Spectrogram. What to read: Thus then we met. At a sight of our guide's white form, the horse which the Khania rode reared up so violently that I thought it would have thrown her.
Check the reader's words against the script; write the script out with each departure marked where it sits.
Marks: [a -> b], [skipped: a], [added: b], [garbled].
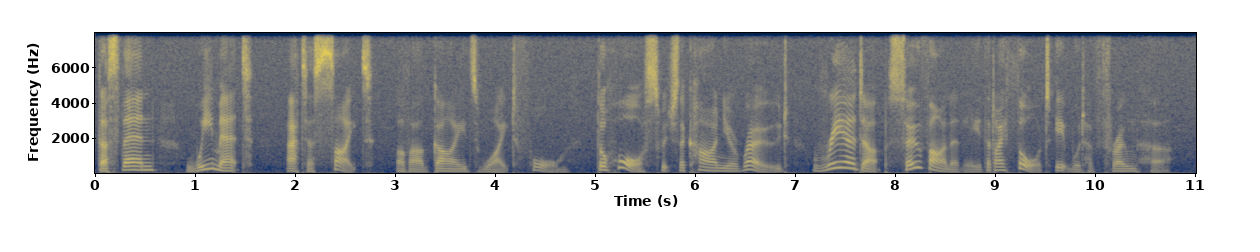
Thus then we met. At a sight of our guide's white form, the horse which the Khania rode reared up so violently that I thought it would have thrown her.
